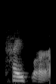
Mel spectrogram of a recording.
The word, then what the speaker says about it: Kuiper: about it like sir i work here it's kuiper i promise you but we are building satellites so yeah just so you know we do cover that in our orientation it is definitely kuiper and i am having recruited as a senior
